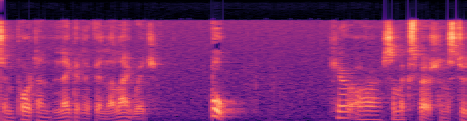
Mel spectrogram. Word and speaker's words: 不: With fourth tone, 不大, 不大, not large. 不 changes to 不 before another fourth tone.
